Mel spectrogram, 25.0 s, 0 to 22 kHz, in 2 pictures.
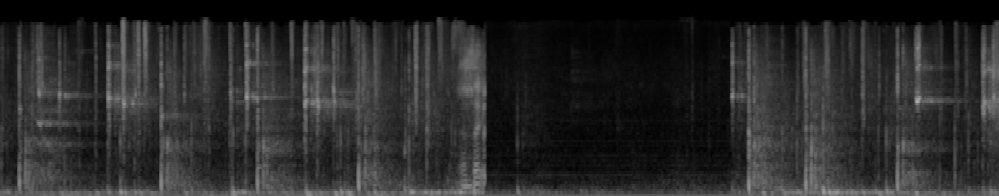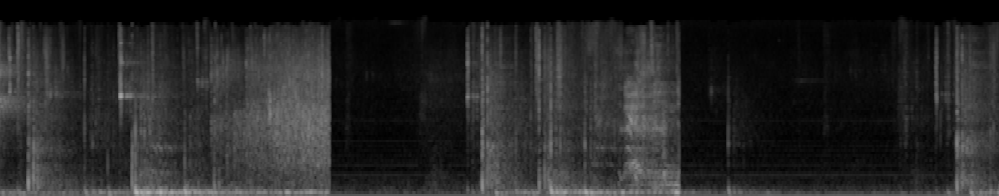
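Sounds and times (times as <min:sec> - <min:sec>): ball bouncing on court: 0:00.0 - 0:05.6, 0:09.1 - 0:15.5, 0:18.3 - 0:20.6, 0:21.4 - 0:21.9, 0:24.2 - 0:24.9
rackets striking tennis ball: 0:00.0 - 0:05.8, 0:09.1 - 0:15.4, 0:18.3 - 0:21.6, 0:24.0 - 0:24.9
shoes squeaking: 0:00.0 - 0:06.7, 0:08.6 - 0:15.4, 0:16.8 - 0:21.0, 0:22.4 - 0:24.9.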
